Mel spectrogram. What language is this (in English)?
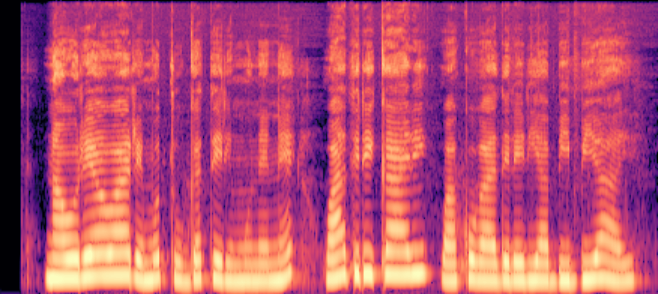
Kikuyu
